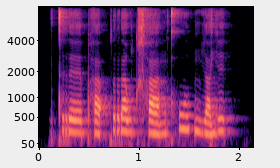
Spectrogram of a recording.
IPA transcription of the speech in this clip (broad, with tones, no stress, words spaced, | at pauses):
trɛː˧ pʰa˨˩ʔpra˧wt͡ɕʰaː˩˦n kʰwu˥˩ʔŋi˨˩a̯ je˦˥k̚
